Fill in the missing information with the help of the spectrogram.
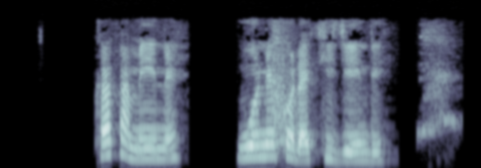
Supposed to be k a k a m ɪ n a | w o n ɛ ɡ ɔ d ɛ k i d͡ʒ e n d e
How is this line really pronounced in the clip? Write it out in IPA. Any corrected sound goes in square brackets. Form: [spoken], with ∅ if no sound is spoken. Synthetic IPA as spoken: k a k a m ɪ n [ɛ] | w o n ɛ [k] ɔ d [a] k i d͡ʒ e n d e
